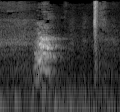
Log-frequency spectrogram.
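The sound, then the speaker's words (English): A new puppy lets out one fairly loud bark, followed a moment later by a short, sharp yip, with no voices around it. “Looks like Big Sister's been teaching the new puppy some bad manners.”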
